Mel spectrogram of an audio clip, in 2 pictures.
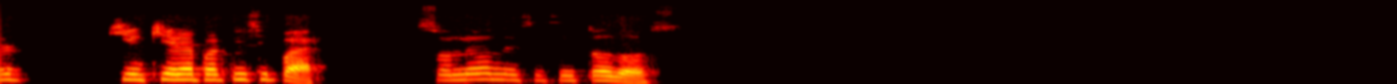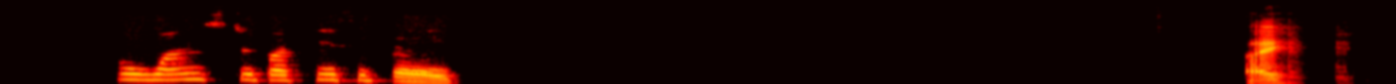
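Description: A young woman speaks calmly through an online call, pausing between phrases.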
